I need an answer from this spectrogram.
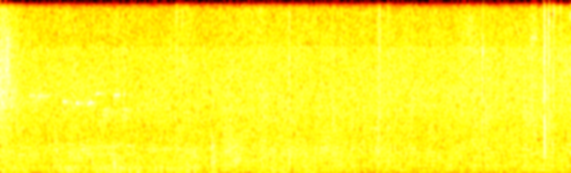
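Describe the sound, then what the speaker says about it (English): Honeybees hum around backyard beehives in a steady, faint, continuous drone, with occasional individual insects buzzing closer past the listener and no talking. "So here's a nice little shot of our bee area."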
